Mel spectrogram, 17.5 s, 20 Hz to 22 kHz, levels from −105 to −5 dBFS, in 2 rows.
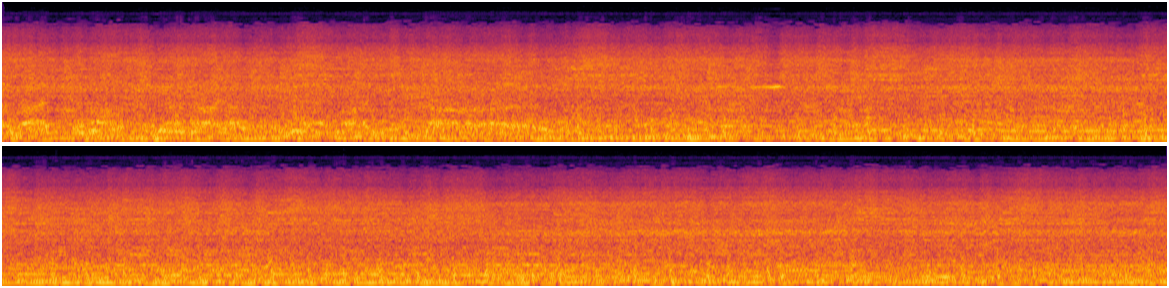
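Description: No technical faults detected anywhere in the audio.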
